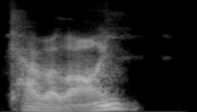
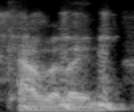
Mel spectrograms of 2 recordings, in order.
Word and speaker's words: Caroline: And now, obviously, you helped me a lot because your name, I would pronounce it Caroline, okay? But you put the E in brackets to make sure I pronounce it Carolyn, which is great.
